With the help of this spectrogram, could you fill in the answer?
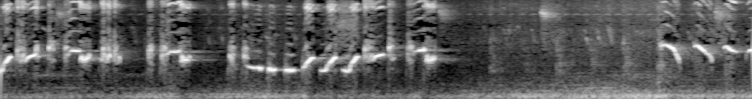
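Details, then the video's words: White-rumped shama in the forest, captured for use as tutor material: lively bursts of high chips and swooping whistles dipping low then rising, a quiet gap, then more upslurred whistled notes. "Masteran murai suara asli dari hutan"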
